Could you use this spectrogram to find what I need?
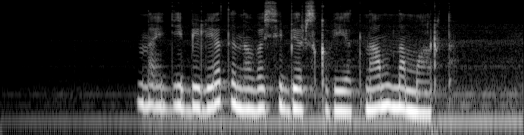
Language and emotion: Russian, neutral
